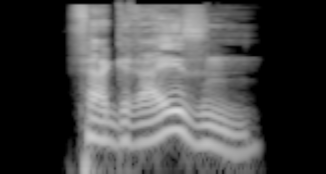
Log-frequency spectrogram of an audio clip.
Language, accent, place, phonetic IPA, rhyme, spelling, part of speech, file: German, Germany, Berlin, [fɛɐ̯ˈɡʁaɪ̯zn̩], -aɪ̯zn̩, vergreisen, verb, De-vergreisen.ogg
- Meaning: to age (to become old)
